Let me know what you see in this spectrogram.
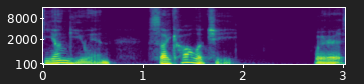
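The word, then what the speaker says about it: Jungian: The white rabbit from Alice in Wonderland is used in Junguin, actually pronounced Yong Yuan, psychology, where it says that it represents a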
